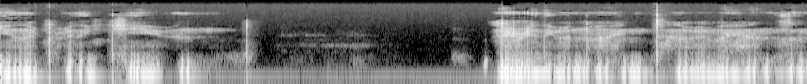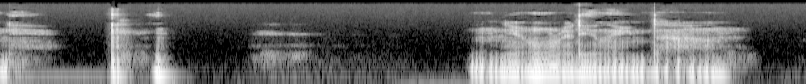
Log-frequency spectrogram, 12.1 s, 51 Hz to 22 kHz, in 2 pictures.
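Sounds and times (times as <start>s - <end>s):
man whispering: 0.0s - 2.0s, 3.4s - 7.4s, 9.5s - 11.8s
steady low hum: 0.0s - 12.0s.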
